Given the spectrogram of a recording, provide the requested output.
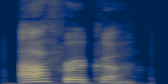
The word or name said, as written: Africa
